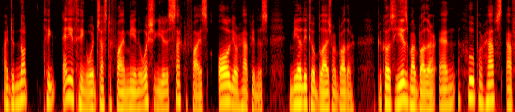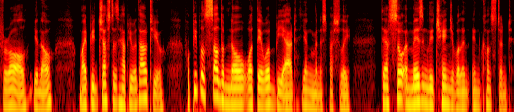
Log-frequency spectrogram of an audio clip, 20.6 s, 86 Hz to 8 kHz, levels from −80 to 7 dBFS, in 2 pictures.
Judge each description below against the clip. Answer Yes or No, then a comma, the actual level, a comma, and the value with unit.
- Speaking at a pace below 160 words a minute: No, average, 170 wpm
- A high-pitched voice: No, low, 110 Hz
